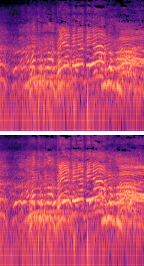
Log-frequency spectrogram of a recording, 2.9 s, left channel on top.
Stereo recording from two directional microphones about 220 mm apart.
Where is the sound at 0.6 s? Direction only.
45° right (ahead or behind).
